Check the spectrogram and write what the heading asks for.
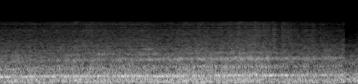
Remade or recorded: remade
